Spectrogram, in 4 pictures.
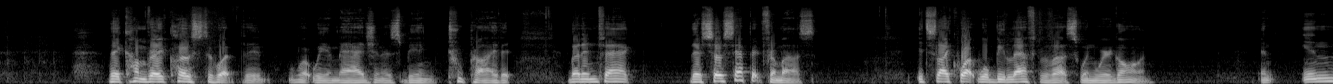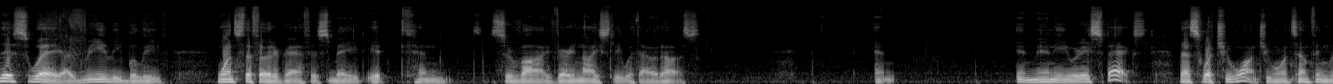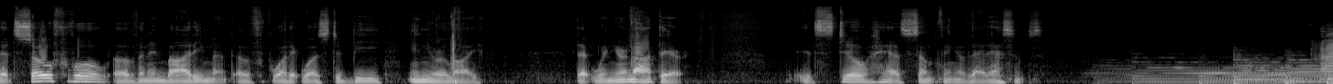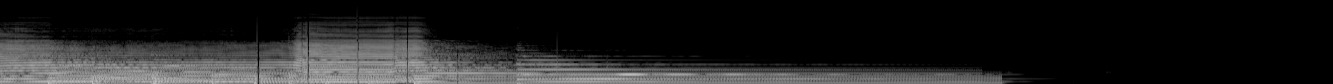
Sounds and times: Synthesizer: 37.5 - 50.2.

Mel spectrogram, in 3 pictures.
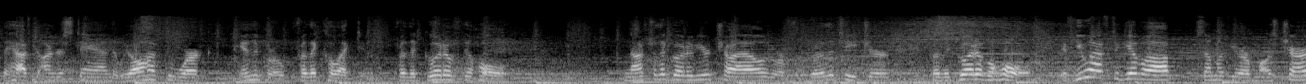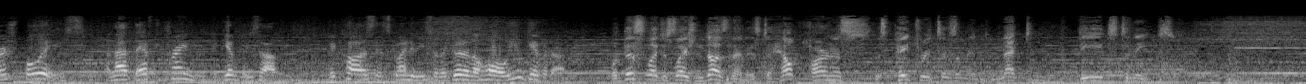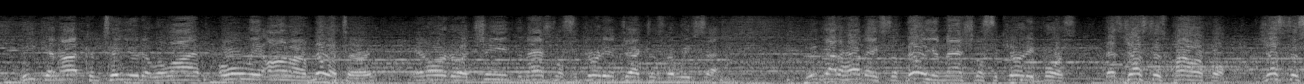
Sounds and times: Speech: 0.0 - 5.1, 6.3 - 15.8, 16.4 - 24.8, 34.2 - 39.1
Music: 0.0 - 39.1.

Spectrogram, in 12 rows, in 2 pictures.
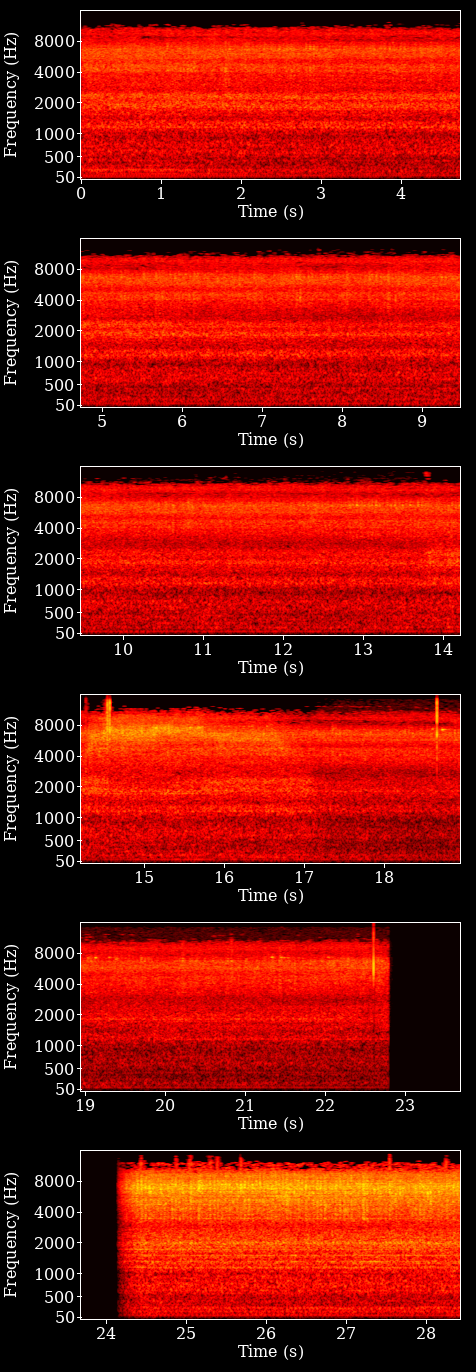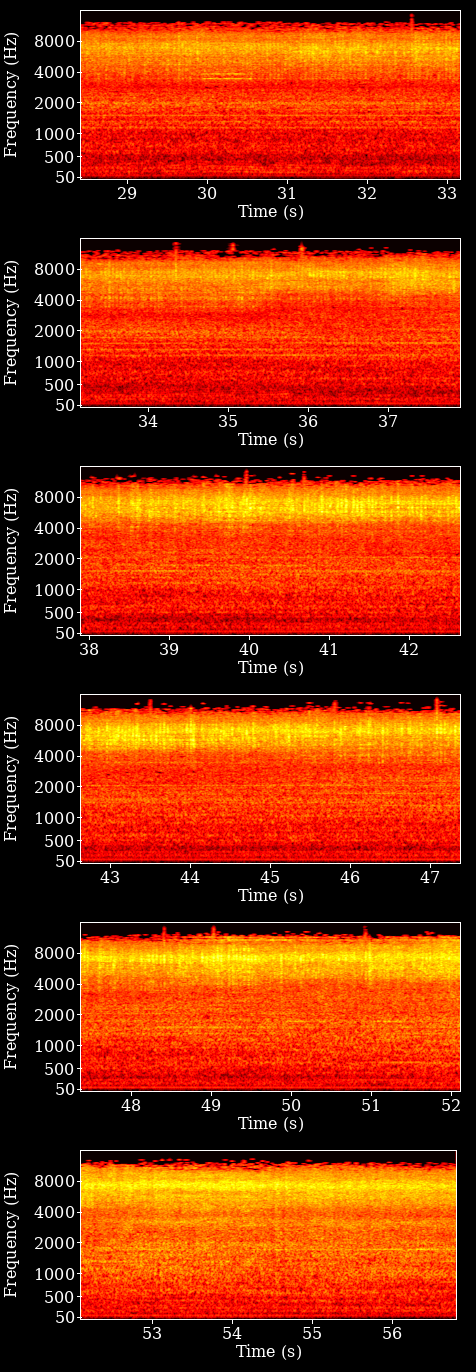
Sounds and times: Truck: 0.0 - 22.8, 24.2 - 56.8.

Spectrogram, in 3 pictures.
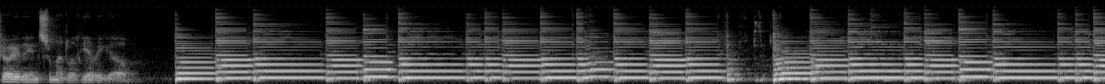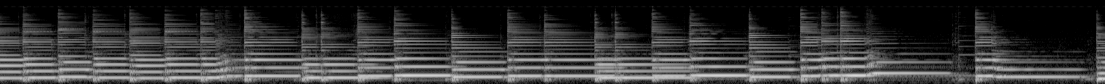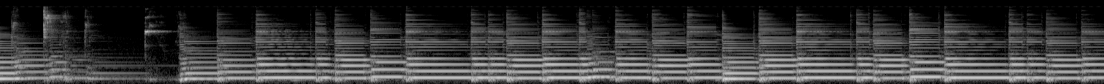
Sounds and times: Acoustic guitar: 1.4 - 33.1.

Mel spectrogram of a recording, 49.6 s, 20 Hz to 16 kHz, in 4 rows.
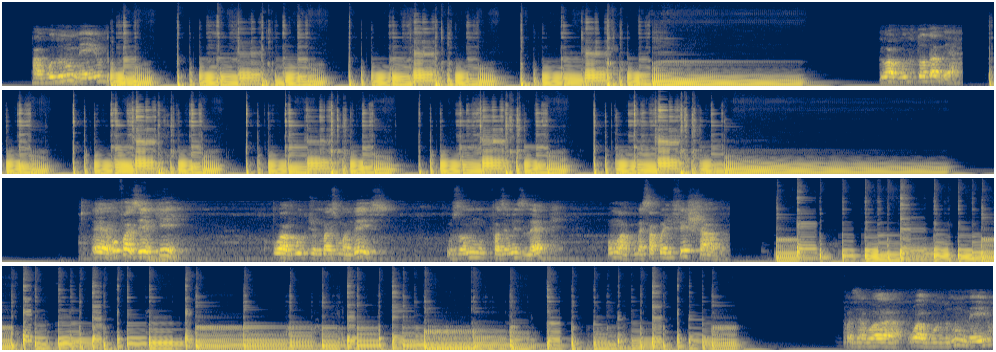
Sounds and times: Bass guitar: 1.3 - 10.4, 12.3 - 24.6, 34.3 - 46.7.

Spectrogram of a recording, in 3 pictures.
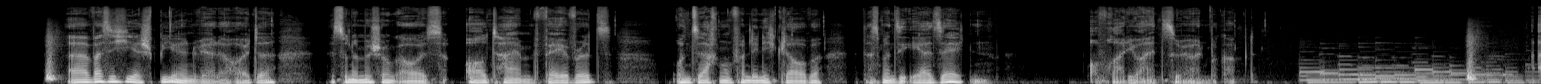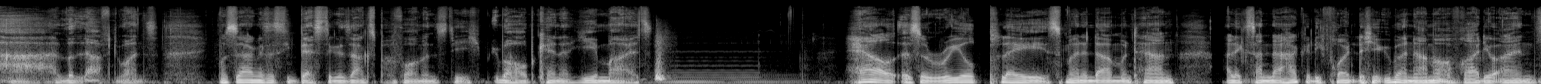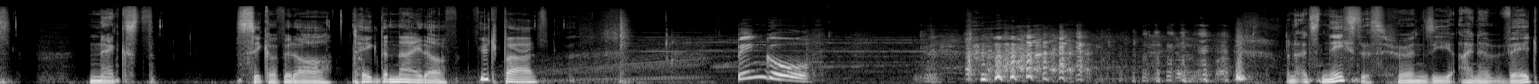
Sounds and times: Speech: 0.7 - 10.0, 10.9 - 12.6, 15.4 - 17.0, 17.6 - 22.0, 23.9 - 31.0, 31.7 - 32.4, 33.2 - 36.4, 38.2 - 39.0, 43.7 - 46.2
Music: 13.0 - 15.4, 22.0 - 23.6, 37.2 - 43.4.

